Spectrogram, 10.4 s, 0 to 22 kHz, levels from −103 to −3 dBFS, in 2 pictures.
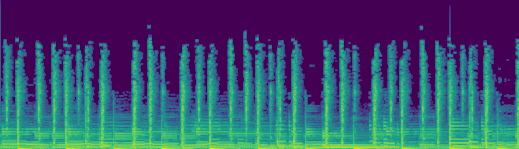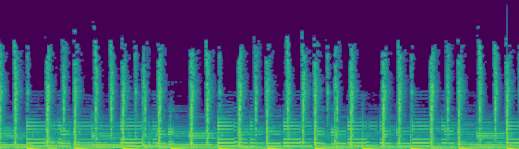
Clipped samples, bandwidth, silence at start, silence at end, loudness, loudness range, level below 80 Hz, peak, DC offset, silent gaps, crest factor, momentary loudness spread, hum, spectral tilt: under 0.1%; 17 kHz; 0 s; 0 s; -16 LUFS; 0 LU; -20 dBFS; 0 dBFS; under 0.1%; none; 16 dB; 2 LU; none; -4 dB/octave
